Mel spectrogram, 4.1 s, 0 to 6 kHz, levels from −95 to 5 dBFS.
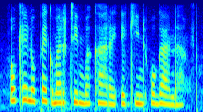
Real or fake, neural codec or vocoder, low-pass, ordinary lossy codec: fake; codec, 16 kHz, 0.8 kbps, ZipCodec; 5.4 kHz; none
